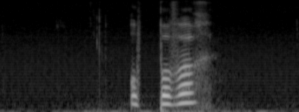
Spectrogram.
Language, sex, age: Norwegian, female, 24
